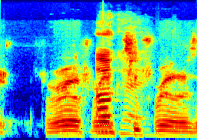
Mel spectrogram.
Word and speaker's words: Kalan.Frfr: For real, for real.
